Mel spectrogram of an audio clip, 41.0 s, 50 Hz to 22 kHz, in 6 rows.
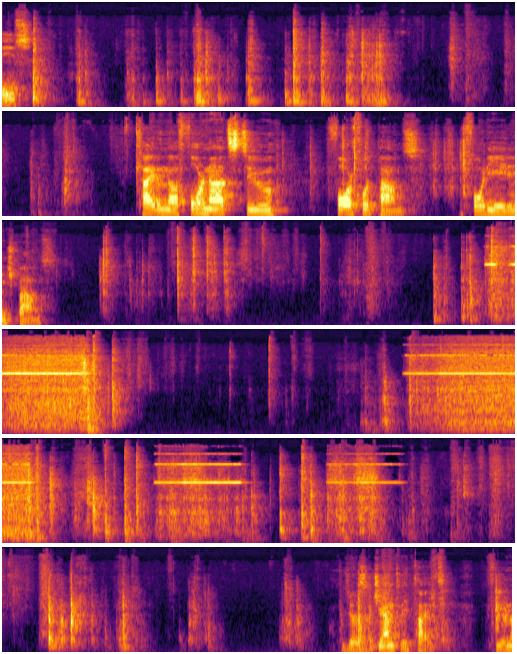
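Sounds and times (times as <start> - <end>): power driver whining: 20.1 - 21.9, 25.9 - 28.0, 29.4 - 30.6, 31.5 - 32.7.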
